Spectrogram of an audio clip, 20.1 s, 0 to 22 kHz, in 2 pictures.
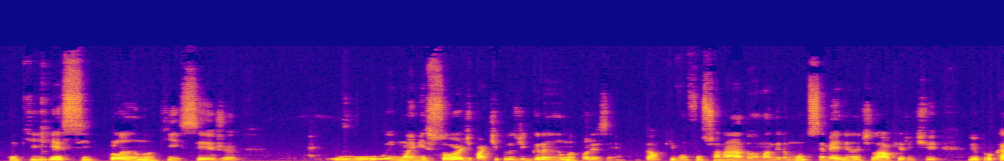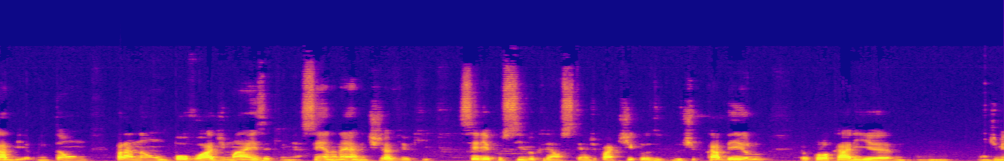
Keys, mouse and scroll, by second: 0.2-1.6 ctrl+middle drag, 6.0-6.6 middle drag, 9.1-10.1 middle drag, 10.2-11.1 ctrl+middle drag, 14.1 click, 14.9 click, 15.9 click, 18.3 click, 18.9 Escape, 19.2 click.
